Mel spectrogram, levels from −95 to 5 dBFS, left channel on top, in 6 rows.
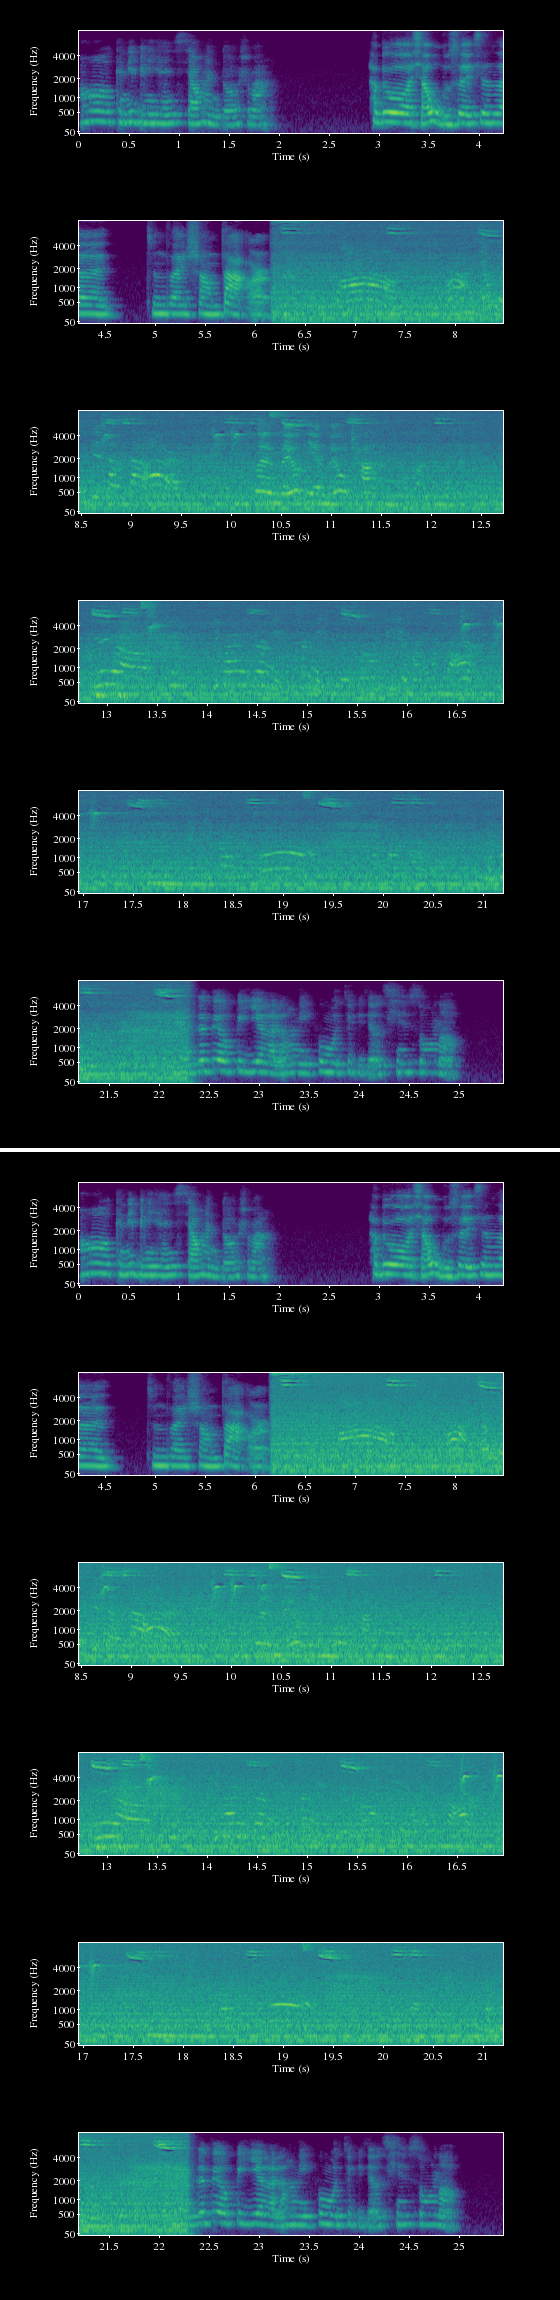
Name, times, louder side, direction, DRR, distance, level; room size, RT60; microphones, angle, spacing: voice 1, 0.0-1.9 6.8-7.5 7.9-9.6 12.8-16.8 18.0-19.4 19.9-24.9, right 1 dB, 20° right, 0.8 m, -29 dB
voice 2, 2.9-4.6 4.9-6.4 10.2-12.5 12.8-13.2 17.6-18.1, left 2 dB, 25° left, 0.5 m, -27 dB
sound 1, 6.1-22.3, right 5 dB, 55° right, 0.4 m, -24 dB
6.2 x 2.2 x 2.8 m
head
